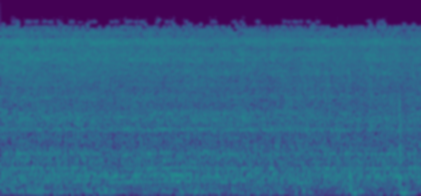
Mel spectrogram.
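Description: Steady loud hiss and rumble across all pitches, like fan or engine noise, unchanging throughout with no animal calls.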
